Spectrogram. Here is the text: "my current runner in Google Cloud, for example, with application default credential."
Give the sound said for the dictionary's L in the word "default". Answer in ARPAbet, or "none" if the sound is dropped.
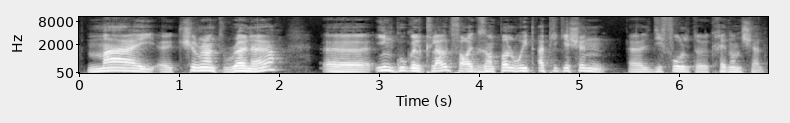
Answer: L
